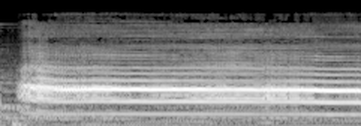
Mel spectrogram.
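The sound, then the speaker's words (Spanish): A man's voice lets out one long, loud, sustained shout, held steady for over two seconds, a playful imitation of a hunter yelling as part of a joke, with no other talking. “Luego un cazador gritando...”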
